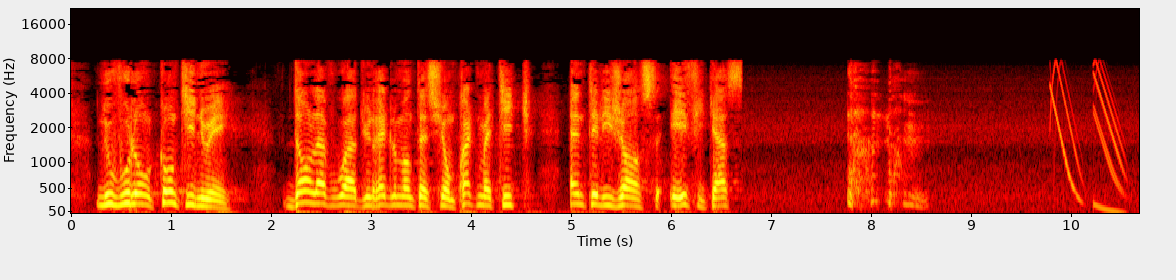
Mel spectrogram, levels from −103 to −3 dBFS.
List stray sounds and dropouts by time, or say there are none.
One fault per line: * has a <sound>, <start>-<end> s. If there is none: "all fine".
* has a throat clearing, 7.8-8.6 s
* has a chirp, 9.8-10.6 s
